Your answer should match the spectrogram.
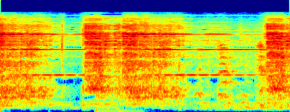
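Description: A bell rung by a quiz contestant to answer a bonus question rings continuously for a couple of seconds, a bright, steady metallic trill with pulsing bursts, fairly loud, with no one speaking over it.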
